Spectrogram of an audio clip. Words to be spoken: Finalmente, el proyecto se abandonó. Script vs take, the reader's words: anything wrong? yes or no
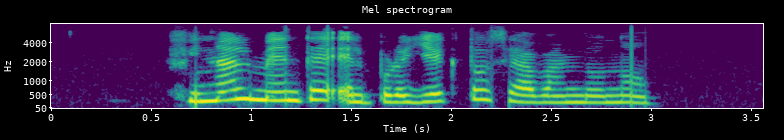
no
